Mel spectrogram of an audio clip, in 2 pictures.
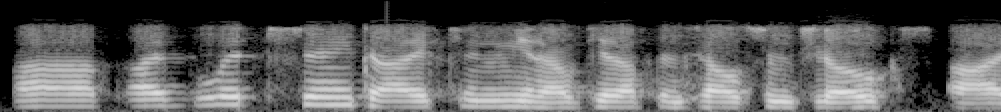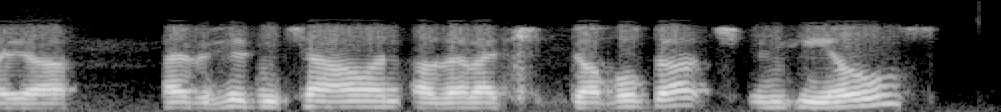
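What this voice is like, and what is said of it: Rhode Island accent. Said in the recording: “your accent. So that's a Rhode Island accent? ... not as gruff, but I hear a hint of Harvey Fierstein ... With the way you end your words.”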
